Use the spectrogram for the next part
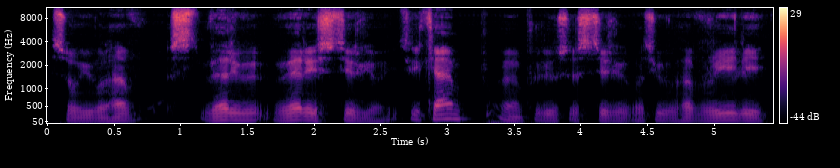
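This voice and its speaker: A man's voice: low-pitched, moderate pace, dark tone. A man casually demonstrating a product in an unscripted way, sometimes trailing off mid-thought. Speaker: product reviewer.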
